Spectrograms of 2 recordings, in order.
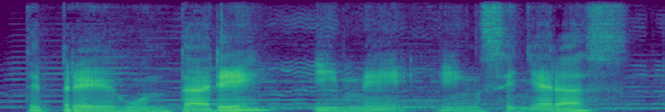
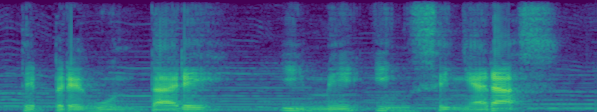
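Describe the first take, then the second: Both takes have the same delivery.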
